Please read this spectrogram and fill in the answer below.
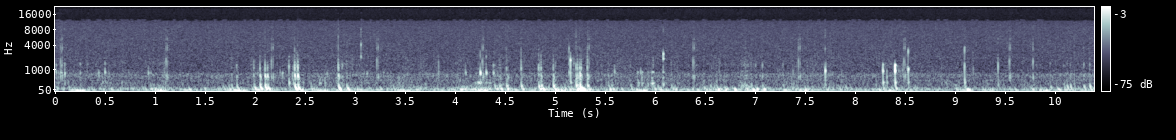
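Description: Low gurgling and rumbling with scattered clicks and brief squeaks over about ten seconds: ordinary active bowel sounds after eating.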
